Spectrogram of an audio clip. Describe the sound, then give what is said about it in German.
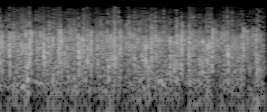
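Audience applause at an event, a steady dense patter of many hands clapping, fairly even in loudness throughout, with no voices over it. “Ja, ja, Applaus für die Ersten.”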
